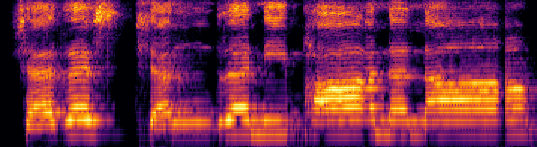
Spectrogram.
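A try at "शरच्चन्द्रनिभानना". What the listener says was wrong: There is no Sharas Chandra. There is no Sha there. Sharat Chandra Nibhanana.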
